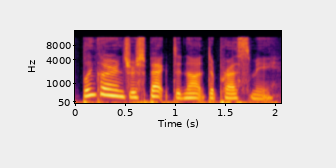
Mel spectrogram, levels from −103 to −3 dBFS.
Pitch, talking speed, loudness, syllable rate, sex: 230 Hz, 175 wpm, -17 LUFS, 5.2 syllables/s, female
